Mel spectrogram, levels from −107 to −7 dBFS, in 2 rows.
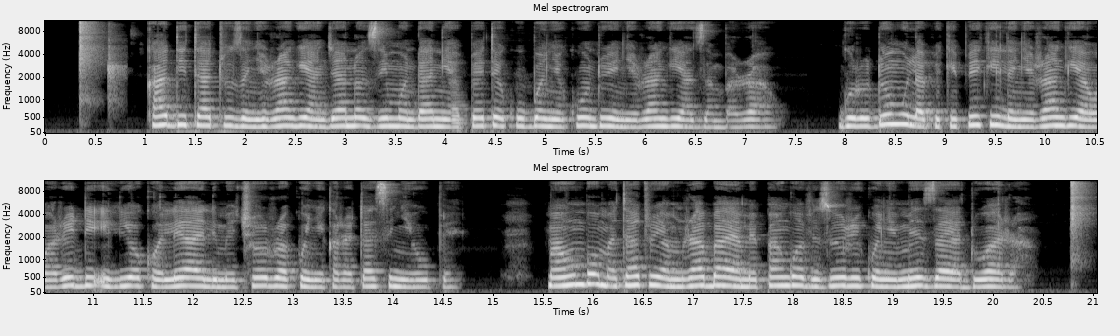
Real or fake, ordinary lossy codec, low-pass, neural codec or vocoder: real; none; none; none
